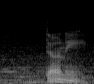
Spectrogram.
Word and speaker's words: dunny: First thing that shows up, Dunny, a toilet. It's spelled with a D and then the schwah and then an N and then an E with a line over it.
